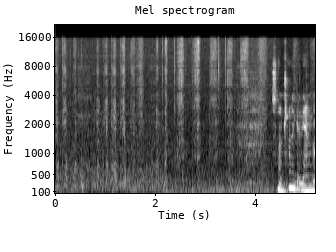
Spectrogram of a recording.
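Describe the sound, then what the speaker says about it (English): A tool scrapes ink off the copper surface of a printed circuit board in close, uneven rubbing strokes, with a voice speaking briefly near the end. "I'm scraping the ink away without scratching too much into the copper"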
